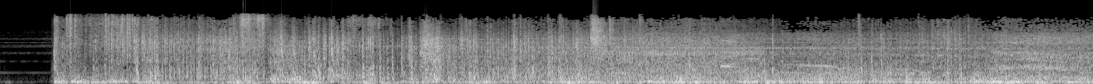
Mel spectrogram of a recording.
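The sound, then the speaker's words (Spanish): English cannons fire on the deck of the ship Acheron in a naval battle, a dense barrage of heavy booms and cracking shots with wind noise. It stays loud throughout after a brief quiet opening. “cañones ingleses han barrido la cubierta de la Acheron. Su palo mayor, el que ha sido más castigado por la batería inglesa, se desarbola hasta caer al mar.”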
